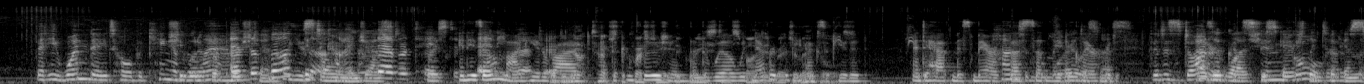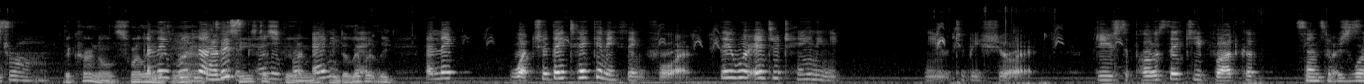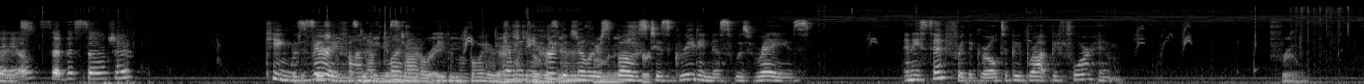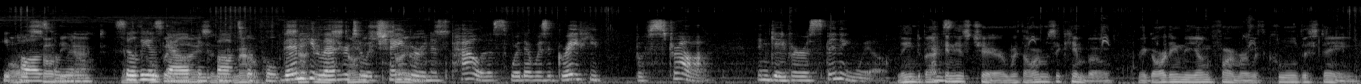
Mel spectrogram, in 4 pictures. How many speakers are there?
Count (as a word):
five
